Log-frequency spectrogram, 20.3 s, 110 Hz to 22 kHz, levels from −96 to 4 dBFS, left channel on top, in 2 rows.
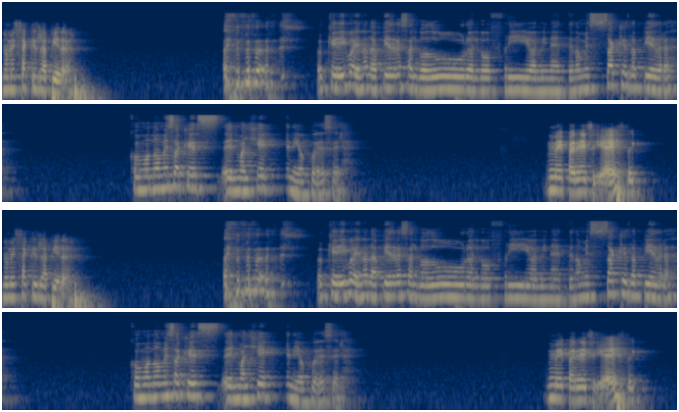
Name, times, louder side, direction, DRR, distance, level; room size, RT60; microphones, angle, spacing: voice 1, 0.0-1.3 18.3-19.6, left 4 dB, 55° left, 9 dB, 0.7 m, -31 dB
voice 2, 3.3-4.4 4.7-10.1 12.1-14.1 14.4-15.3, left 2 dB, 30° left, 2 dB, 1.3 m, -35 dB
13.5 x 12.5 x 3.1 m, 0.63 s
head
